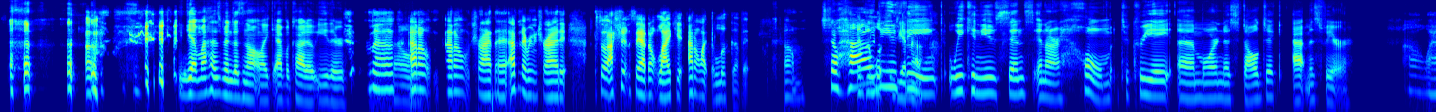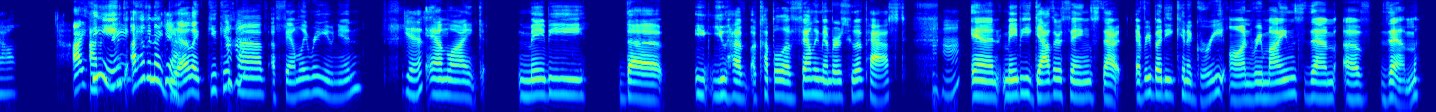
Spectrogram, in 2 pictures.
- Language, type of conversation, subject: English, unstructured, How do familiar scents in your home shape your memories and emotions?
- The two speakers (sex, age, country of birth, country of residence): female, 45-49, United States, United States; female, 55-59, United States, United States
- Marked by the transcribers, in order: laugh; laugh; background speech; tapping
